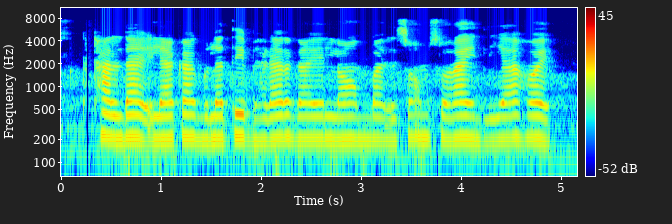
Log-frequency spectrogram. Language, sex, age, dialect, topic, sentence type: Bengali, female, 25-30, Jharkhandi, agriculture, statement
